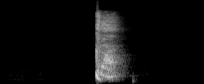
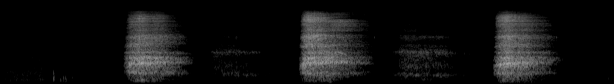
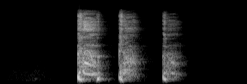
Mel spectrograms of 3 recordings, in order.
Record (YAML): cough_length: 2.0 s
cough_amplitude: 29204
cough_signal_mean_std_ratio: 0.26
exhalation_length: 6.1 s
exhalation_amplitude: 9646
exhalation_signal_mean_std_ratio: 0.41
three_cough_length: 2.5 s
three_cough_amplitude: 28675
three_cough_signal_mean_std_ratio: 0.34
survey_phase: beta (2021-08-13 to 2022-03-07)
age: 18-44
gender: Male
wearing_mask: 'No'
symptom_cough_any: true
symptom_runny_or_blocked_nose: true
symptom_sore_throat: true
symptom_fatigue: true
symptom_headache: true
smoker_status: Never smoked
respiratory_condition_asthma: false
respiratory_condition_other: false
recruitment_source: Test and Trace
submission_delay: 1 day
covid_test_result: Positive
covid_test_method: RT-qPCR
covid_ct_value: 22.5
covid_ct_gene: N gene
